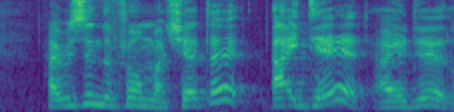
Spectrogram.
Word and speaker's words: machete: Today I learned that machete isn't pronounced machete. Well, in Spanish you say machete. And maybe in South America someone will say it's slightly different, but even in South America it's machete, but that's just because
